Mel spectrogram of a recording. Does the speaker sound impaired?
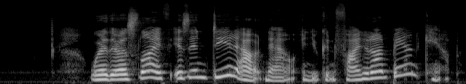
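No.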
